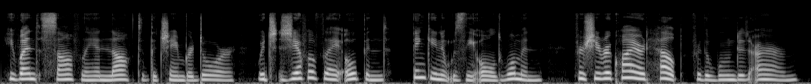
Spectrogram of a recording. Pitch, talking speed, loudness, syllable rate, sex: 225 Hz, 190 wpm, -17 LUFS, 5.3 syllables/s, female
